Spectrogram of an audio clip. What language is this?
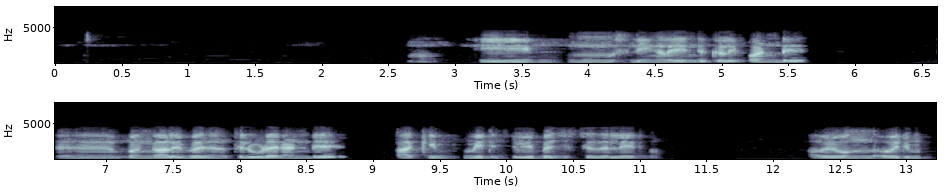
Malayalam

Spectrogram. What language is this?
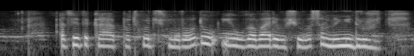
Russian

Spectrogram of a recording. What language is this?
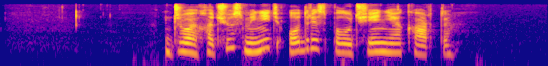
Russian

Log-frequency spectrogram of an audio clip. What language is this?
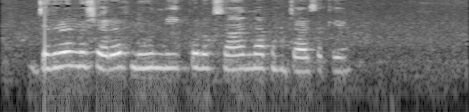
Urdu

